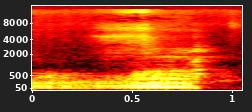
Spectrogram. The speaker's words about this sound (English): That's exactly what I was meaning about having the dog in the background.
